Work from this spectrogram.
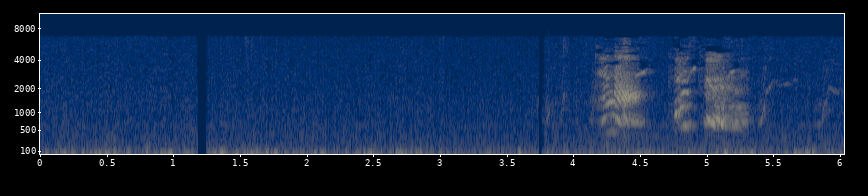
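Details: Pet guinea pig indoors, a female asking for what she wants, possibly Lily or Coco: two loud squealing bursts with strong harmonics near the four- and five-second marks, the rest a quiet small room.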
